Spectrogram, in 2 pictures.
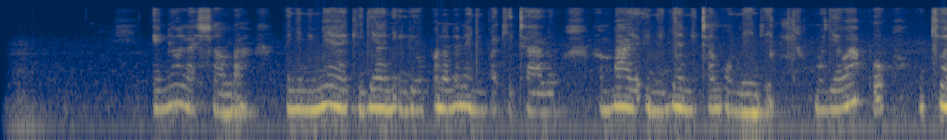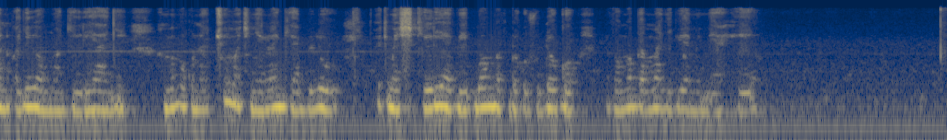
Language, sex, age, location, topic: Swahili, female, 25-35, Dar es Salaam, agriculture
